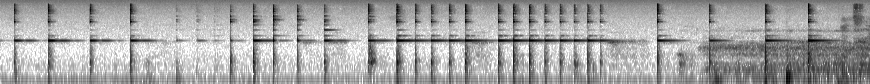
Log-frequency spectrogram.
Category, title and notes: Sound effects > Objects / House appliances
GLASImpt-Samsung Galaxy Smartphone, MCU Taps Nicholas Judy TDC
Glass vase taps.
foley, glass, Phone-recording, tap, vase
